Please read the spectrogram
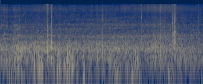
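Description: Skateboard wheels rolling over smooth concrete: a steady rumble, with a few sharp clicks.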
